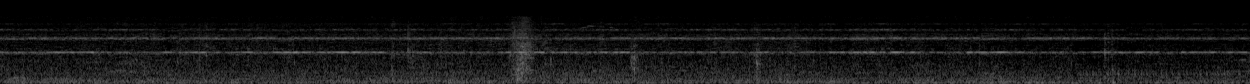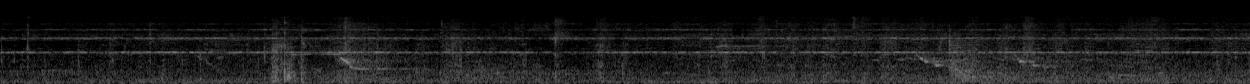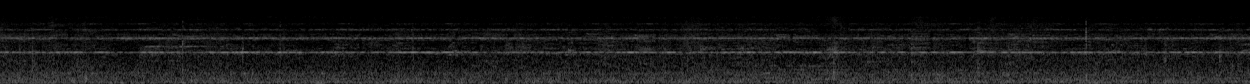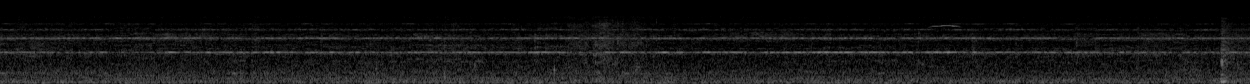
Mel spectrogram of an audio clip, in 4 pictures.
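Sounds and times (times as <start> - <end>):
forest insects droning: 0.0 - 50.0
short falling squeals: 0.0 - 50.0.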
